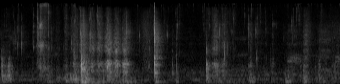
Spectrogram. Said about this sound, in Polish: Ja z reguły pierś kroję najpierw w paski, a później te paski kroję w kostkę. Różna ta kostka wychodzi, tak jak mówiłam, ale zależy dużo od ostrości noża, czy to się pokroi bardziej się potnie, czy mniej.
